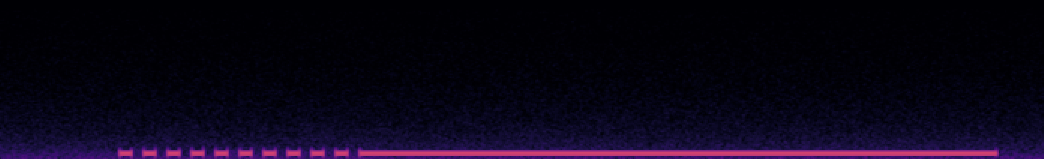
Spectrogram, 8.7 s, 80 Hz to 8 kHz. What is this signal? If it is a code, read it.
Telephone call progress tone (North American plan), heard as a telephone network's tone, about 350, 440 Hz, 0.1 s on and 0.1 s off. Stutter dial tone.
